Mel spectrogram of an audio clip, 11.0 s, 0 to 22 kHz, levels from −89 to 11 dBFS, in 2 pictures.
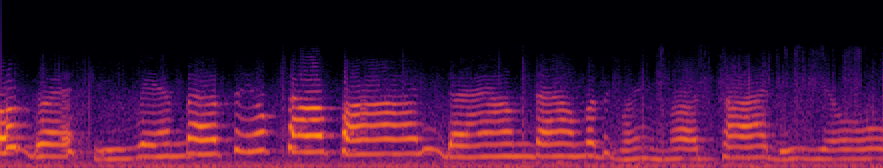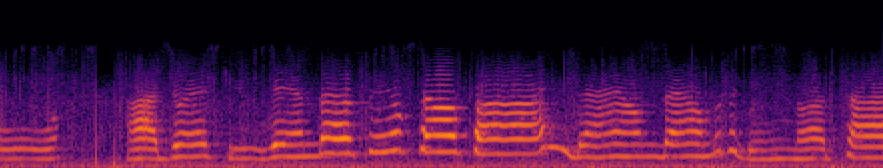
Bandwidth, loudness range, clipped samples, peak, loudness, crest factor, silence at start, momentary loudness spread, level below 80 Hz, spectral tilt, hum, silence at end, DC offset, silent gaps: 7 kHz; 5 LU; under 0.1%; -6 dBFS; -23 LUFS; 18 dB; 0 s; 12 LU; -42 dBFS; -8 dB/octave; none; 0 s; under 0.1%; none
